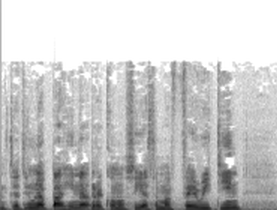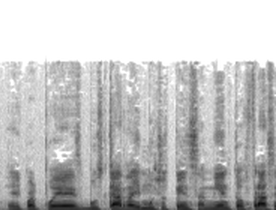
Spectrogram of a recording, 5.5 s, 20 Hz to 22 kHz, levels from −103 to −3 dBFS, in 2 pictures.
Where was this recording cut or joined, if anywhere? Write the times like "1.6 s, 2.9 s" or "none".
0.9 s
